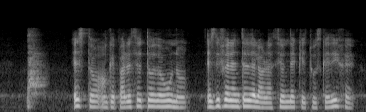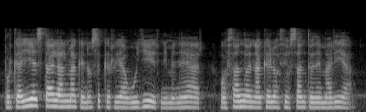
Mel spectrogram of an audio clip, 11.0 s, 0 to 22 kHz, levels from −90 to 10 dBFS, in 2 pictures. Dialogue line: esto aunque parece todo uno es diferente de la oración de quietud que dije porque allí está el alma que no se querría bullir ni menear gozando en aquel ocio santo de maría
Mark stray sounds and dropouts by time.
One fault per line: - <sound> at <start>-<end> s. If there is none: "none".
- bark at 0.4-0.8 s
